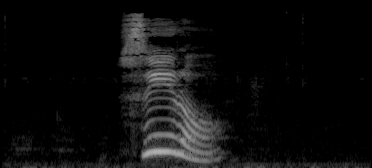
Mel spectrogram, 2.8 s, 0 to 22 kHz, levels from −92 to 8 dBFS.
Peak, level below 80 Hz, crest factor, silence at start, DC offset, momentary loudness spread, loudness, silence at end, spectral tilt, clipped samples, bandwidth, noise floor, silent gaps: -18 dBFS; -76 dBFS; 20 dB; 0.9 s; under 0.1%; 17 LU; -30 LUFS; 1.15 s; -1.5 dB/octave; under 0.1%; 16.5 kHz; -73 dBFS; none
